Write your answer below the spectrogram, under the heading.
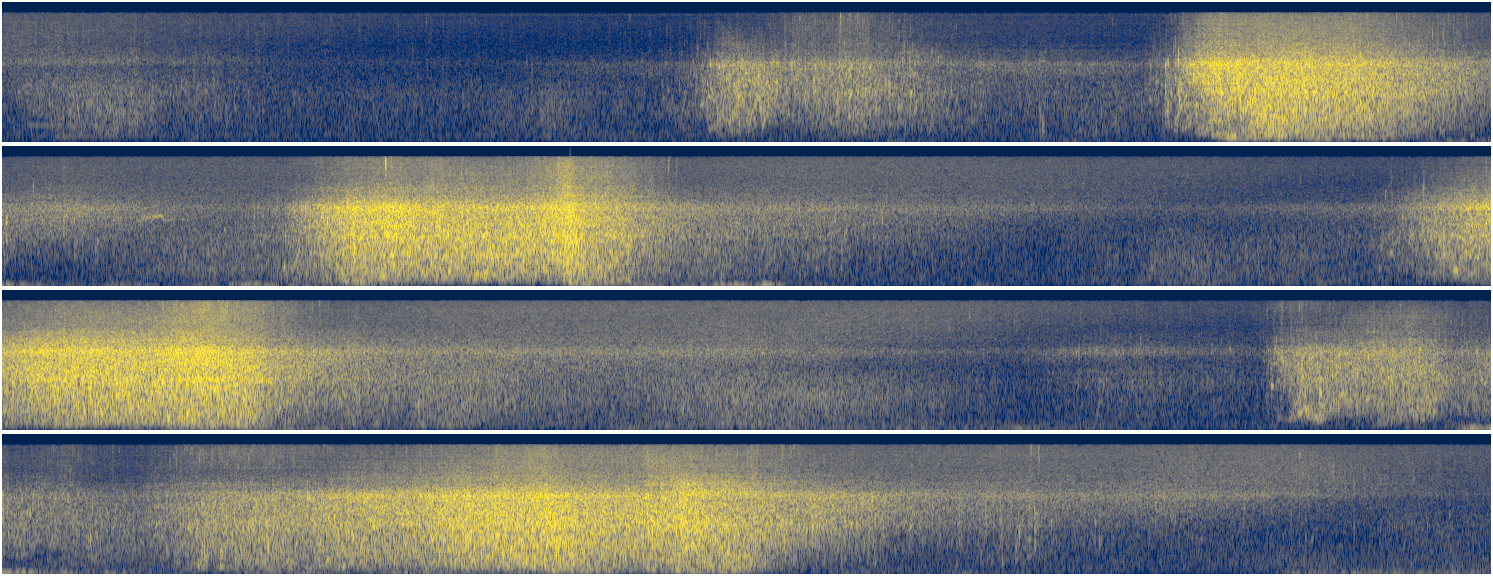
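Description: Ocean surf: waves breaking and washing up the shore one after another, each surge swelling up and fading away every few seconds.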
